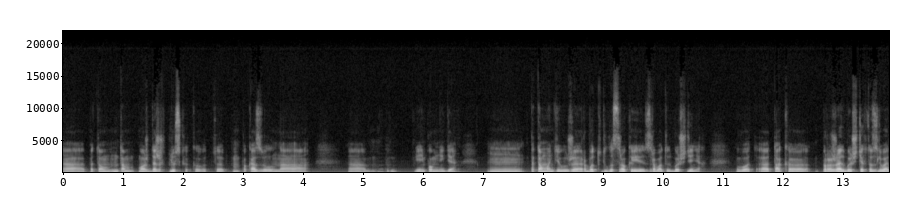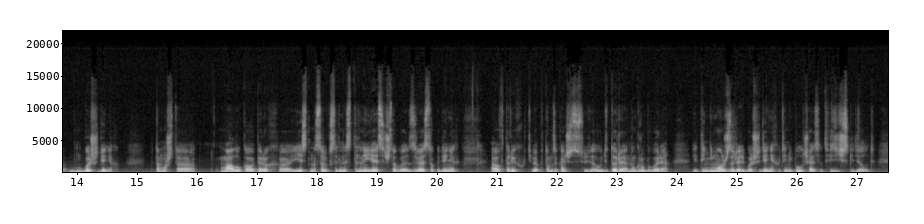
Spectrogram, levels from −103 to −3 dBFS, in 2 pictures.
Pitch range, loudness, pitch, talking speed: 95-100 Hz, -31 LUFS, 95 Hz, 155 wpm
